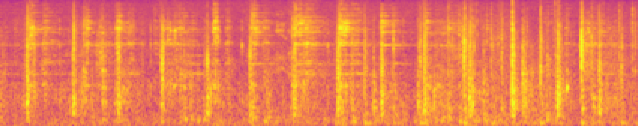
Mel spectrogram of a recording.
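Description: Footsteps of a person running on pavement: a quick, uneven run of short taps and clicks.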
